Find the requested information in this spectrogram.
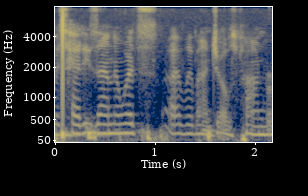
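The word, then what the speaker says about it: Hedi Zienowicz: My name is Hetty Zenowitz. I live on Joe's Pond Road. Can you spell that for me?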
